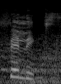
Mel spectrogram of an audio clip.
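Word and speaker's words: Fénix: Raleigh North Carolina but Phoenix starting with the F and a little Accent on the E phelix phelix throw a little yeah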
